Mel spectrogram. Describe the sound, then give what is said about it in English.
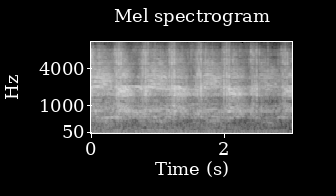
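A large crowd in Ireland in 2018 chants 'Savita, never again' in unison, voices rising in steady rhythmic bursts roughly twice a second, loud and continuous throughout with no single voice standing out. “So while the crowd chanted Savita, never again, we really, really, really meant that.”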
